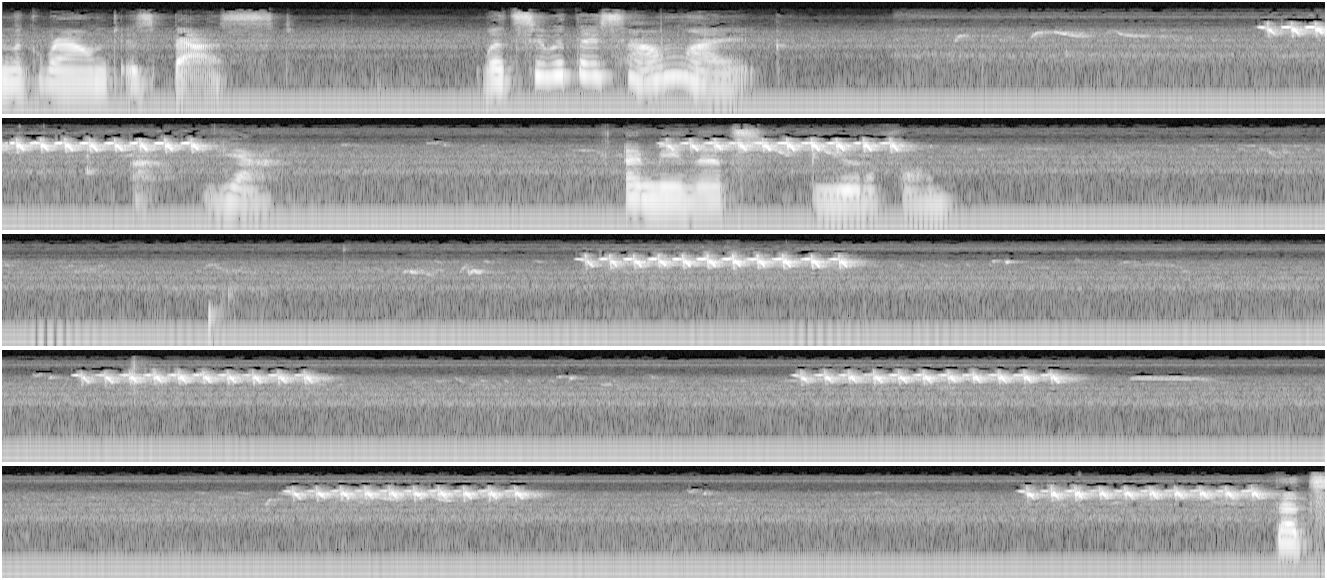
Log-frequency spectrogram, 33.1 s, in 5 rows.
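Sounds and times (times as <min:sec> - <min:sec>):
bird trilling: 0:05.1 - 0:07.7, 0:09.7 - 0:11.5, 0:15.2 - 0:17.6, 0:20.2 - 0:21.6, 0:23.8 - 0:25.9, 0:27.8 - 0:29.2, 0:31.5 - 0:32.9.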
